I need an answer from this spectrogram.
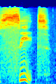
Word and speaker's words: seat: here is the word seat when two vowels go walking the first one the e does the talking with the long vowel sound eat the second vowel is silent I get it next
